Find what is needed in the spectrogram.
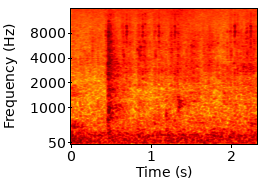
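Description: Camera shutters clicking at irregular intervals, one sharp click about half a second in and fainter ones after, over the steady hubbub of a crowded press room.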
